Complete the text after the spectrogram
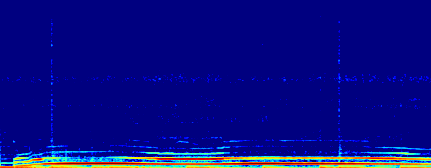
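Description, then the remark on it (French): A single long wolf howl rises and holds steady for several seconds, echoing from a distance over a low, rumbling background of dark ambient music. “il entendit le hurlement d'un loup au loin.”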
